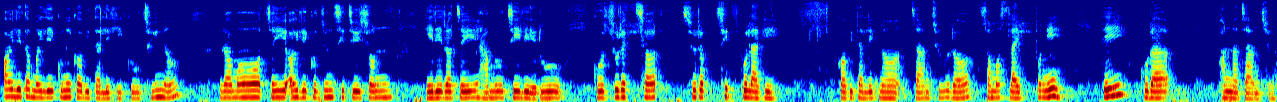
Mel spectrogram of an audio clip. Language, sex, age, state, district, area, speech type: Nepali, female, 30-45, West Bengal, Darjeeling, rural, spontaneous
